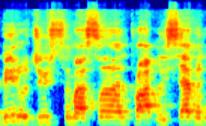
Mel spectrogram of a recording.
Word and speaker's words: Beetlejuice: for everybody knowing and when you read it it is pronounced Beetlejuice there is no reason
